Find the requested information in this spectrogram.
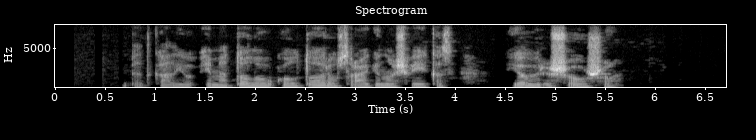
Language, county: Lithuanian, Marijampolė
